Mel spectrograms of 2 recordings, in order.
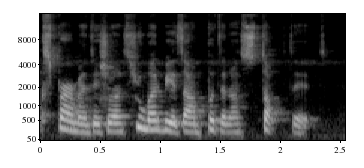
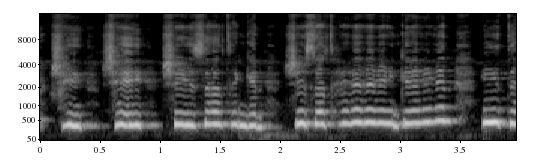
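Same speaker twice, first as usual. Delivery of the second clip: mocking the whispering voices; 9 semitones higher, slower than usual. Imitating the voices that claim she thinks he's dead, high and taunting. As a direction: sneer their words back in a high voice. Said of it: "let me address these whispering, whispering voices".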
